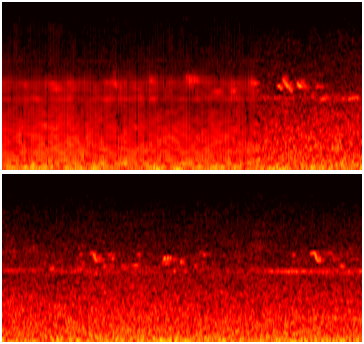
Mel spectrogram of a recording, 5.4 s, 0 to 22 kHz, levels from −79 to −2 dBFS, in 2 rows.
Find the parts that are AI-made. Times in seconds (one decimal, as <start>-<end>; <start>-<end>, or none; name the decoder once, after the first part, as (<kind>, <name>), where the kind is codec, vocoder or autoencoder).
0.0-1.9 (vocoder, BigVGAN v2)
